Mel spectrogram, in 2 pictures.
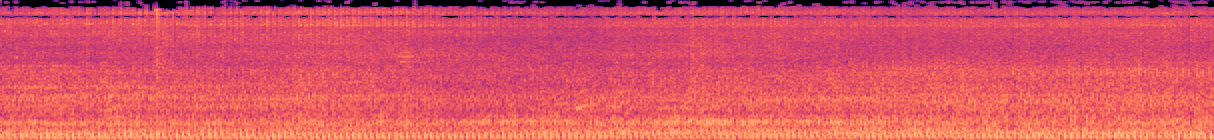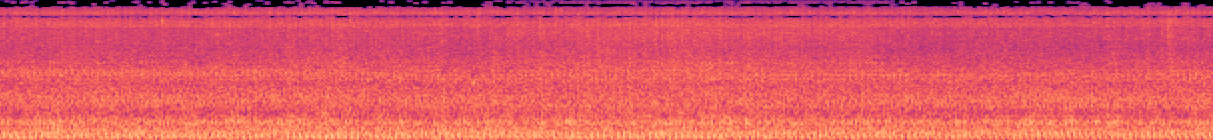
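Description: Sugarcane juice crusher running steadily. Its motor turns the flywheel and rollers as cane stalks are fed through and crushed.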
